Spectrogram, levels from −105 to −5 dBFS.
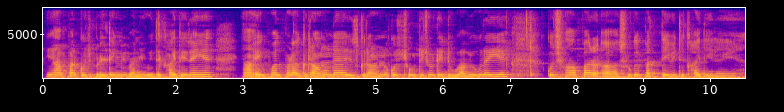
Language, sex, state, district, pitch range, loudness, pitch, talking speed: Hindi, female, Bihar, Gopalganj, 220-230 Hz, -15 LUFS, 225 Hz, 215 wpm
